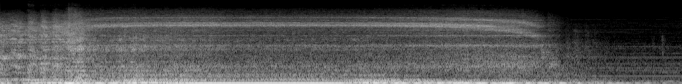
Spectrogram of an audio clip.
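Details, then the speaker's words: Chevy C10 with LS swap on ACES Jackpot 2 fuel injection, first start, untuned; loud, lumpy V8 running very rich and smoking, sounds like a vacuum leak, then stumbles and dies; owner wonders if fuel pressure is too high. "Holy crap, this thing's rich. How do I take fuel out of it? Woo! It almost sounds like it's got a big vacuum leak or something."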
